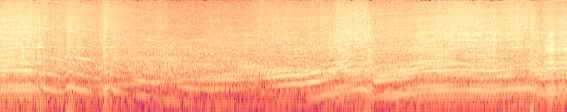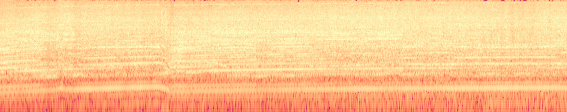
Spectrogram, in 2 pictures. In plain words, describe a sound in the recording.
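A racing car engine whines, dropping in pitch through a corner, then climbs steadily through the gears.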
